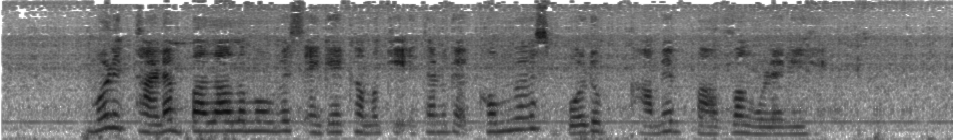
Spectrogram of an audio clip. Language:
Divehi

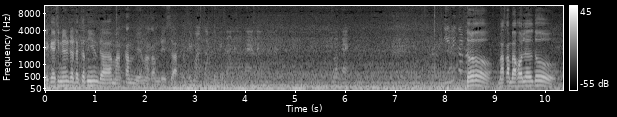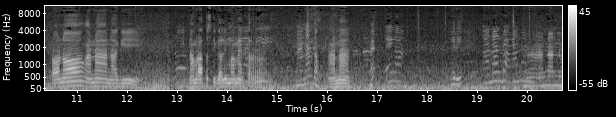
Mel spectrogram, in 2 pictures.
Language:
Indonesian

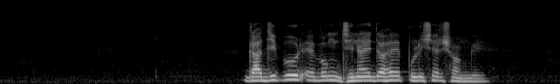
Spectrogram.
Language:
Bangla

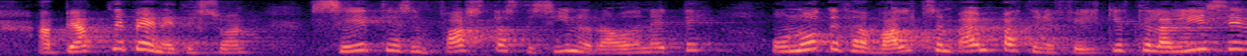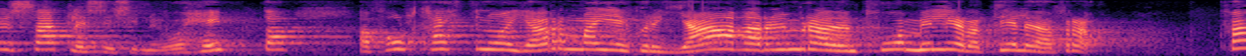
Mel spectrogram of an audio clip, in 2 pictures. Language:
Icelandic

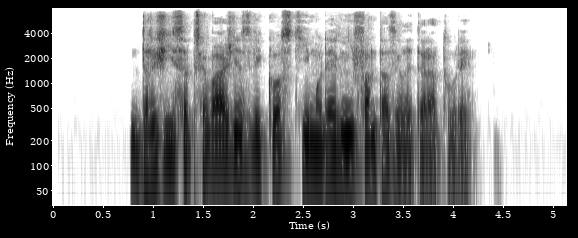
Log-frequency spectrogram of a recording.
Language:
Czech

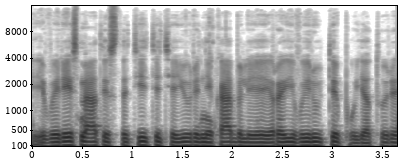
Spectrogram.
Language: Lithuanian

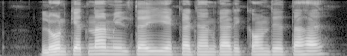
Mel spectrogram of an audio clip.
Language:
Magahi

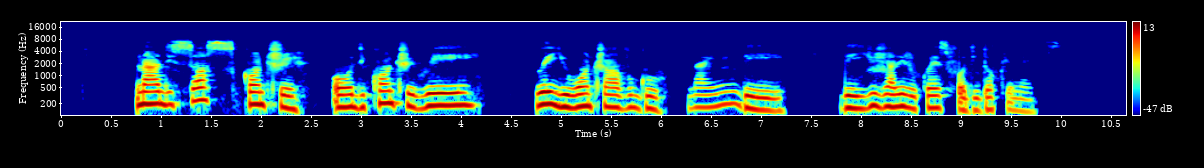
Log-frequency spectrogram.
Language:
Nigerian Pidgin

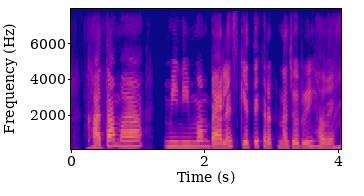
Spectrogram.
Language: Chhattisgarhi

